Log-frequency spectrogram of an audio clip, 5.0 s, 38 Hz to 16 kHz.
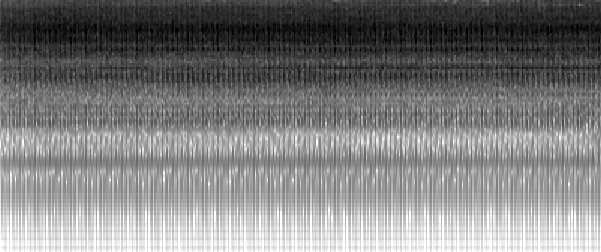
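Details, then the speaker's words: Stuart 10V steam engine, rebuilt, running on compressed air: sharp rapid knocks about two and a half a second like a machine gun; tight spot at bottom of stroke because one crankshaft bearing sits higher than the other, needs shimming. "it sounds like a machine gun and it's not supposed to sound like that [Music] and this is all due to the fact that there is a tight spot at one end of the stroke and in this case it's the bottom end of the stroke"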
